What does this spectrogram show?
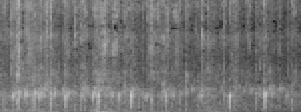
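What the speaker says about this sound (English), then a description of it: "one more time, a nice round of applause for having come up here" Audience applause for a volunteer leaving the stage at a comedy show, a steady wash of clapping with a few sharper claps standing out, moderately loud.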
